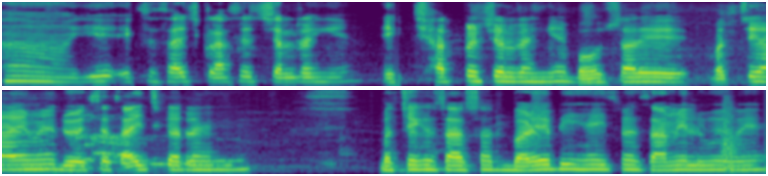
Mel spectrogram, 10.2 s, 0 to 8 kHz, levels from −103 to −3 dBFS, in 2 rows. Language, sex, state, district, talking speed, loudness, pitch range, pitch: Hindi, male, Bihar, East Champaran, 200 wpm, -18 LUFS, 155-170 Hz, 160 Hz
